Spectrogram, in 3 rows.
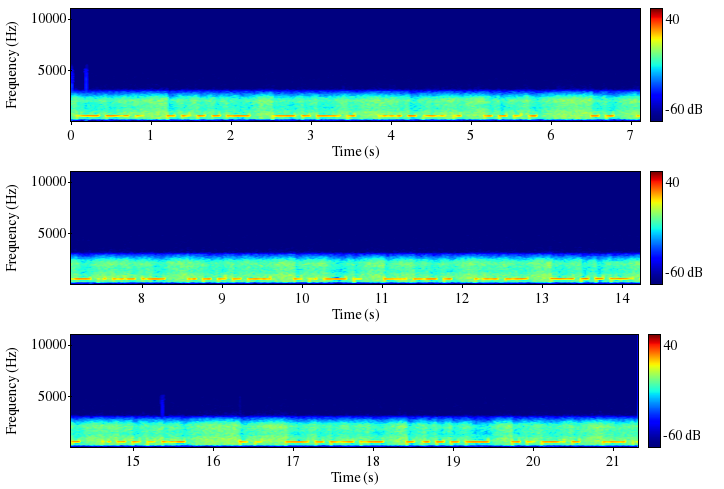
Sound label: cw; iy4fgm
